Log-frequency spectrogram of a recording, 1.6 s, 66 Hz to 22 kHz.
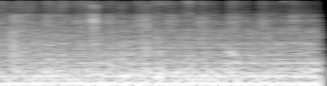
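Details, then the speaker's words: Peugeot Partner 1.6 HDi diesel at idle: rough rumble with a sharp puffing tick about three times a second, audible from afar; compression leak from worn injector seals. "En fait, c'était un injecteur. C'est un injecteur et il y a des joints il y a des joints avec le temps que ça s'use. Et quand ça s'use, ça crée cette fuite là. C'est une fuite de compression."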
